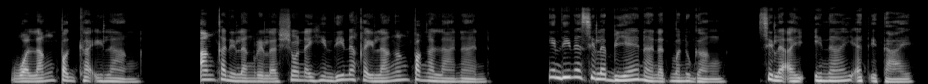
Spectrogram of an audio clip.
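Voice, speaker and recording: Woman reading a love story, kinda low voice, expressive and measured, super dry sound. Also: dry recording. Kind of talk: scripted narration of a sentimental love story.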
